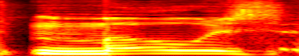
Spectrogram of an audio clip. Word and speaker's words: Mohs: So, and then what's Mohs surgery? Am I pronouncing that right?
